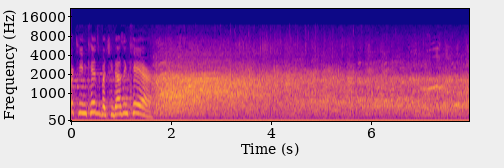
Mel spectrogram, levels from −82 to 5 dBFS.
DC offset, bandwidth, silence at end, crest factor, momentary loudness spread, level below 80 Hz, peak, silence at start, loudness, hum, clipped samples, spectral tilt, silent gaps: 4%; 12.5 kHz; 0 s; 16 dB; 10 LU; -44 dBFS; -2 dBFS; 0 s; -17 LUFS; none; under 0.1%; -4.5 dB/octave; none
